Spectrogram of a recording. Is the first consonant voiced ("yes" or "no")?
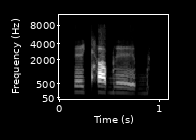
no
